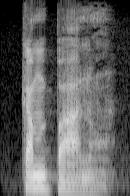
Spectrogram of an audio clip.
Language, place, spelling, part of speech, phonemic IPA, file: Occitan, Béarn, campana, noun, /kamˈpano/, LL-Q14185 (oci)-campana.wav
- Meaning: 1. bell 2. straw foxglove (Digitalis lutea L.)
